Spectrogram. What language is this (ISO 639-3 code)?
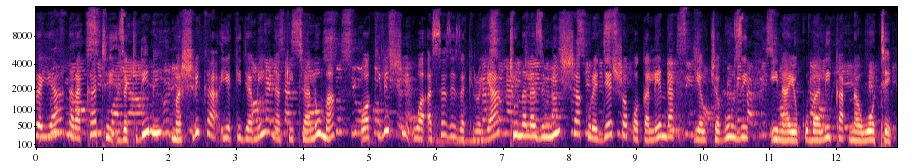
swa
